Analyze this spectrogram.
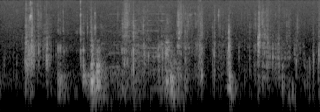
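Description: A truck door clicks open.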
